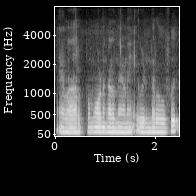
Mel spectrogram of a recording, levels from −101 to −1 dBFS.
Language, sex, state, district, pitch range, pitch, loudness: Malayalam, male, Kerala, Kasaragod, 105-110 Hz, 105 Hz, -16 LUFS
